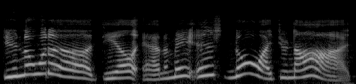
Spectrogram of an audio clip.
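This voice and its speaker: A woman hosting a livestream, chatting casually with viewers in a giggly, expressive, rambling way. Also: high voice, normal speed, no room sound. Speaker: livestream host, VTuber streamer. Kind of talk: casual chat with live viewers.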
